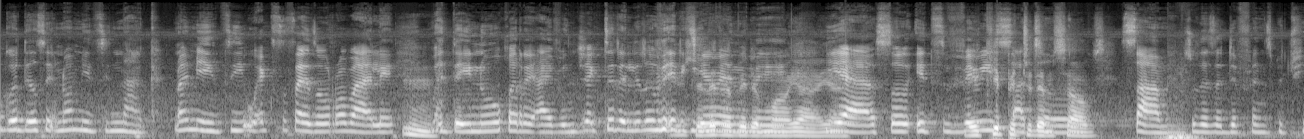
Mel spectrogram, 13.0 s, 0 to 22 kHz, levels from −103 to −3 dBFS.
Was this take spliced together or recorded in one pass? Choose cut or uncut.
cut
